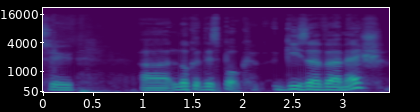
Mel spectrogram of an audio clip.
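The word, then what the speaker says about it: Géza Vermes: And to help us explore this issue, I want to look at this book, Giza Vermesh, is how it's pronounced, The Authentic Gospel of Jesus.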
